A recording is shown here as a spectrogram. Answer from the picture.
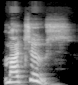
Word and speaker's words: Mateus: It's pronounced Matus.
